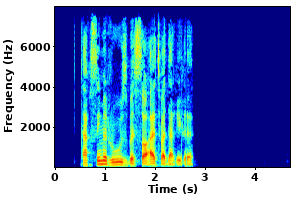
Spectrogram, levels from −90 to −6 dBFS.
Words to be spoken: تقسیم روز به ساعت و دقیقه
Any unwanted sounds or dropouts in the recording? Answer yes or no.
no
